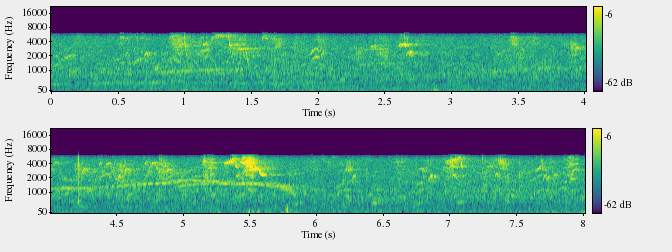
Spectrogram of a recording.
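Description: A flock of small birds chirping: many short, high chirps scattered throughout.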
